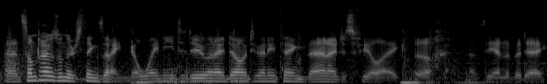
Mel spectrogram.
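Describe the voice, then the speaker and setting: A man streaming a video game, chatting casually and relaxed with his viewers. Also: mid-range voice, fast, noisy background. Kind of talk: casual gameplay commentary. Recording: loud game music behind.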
